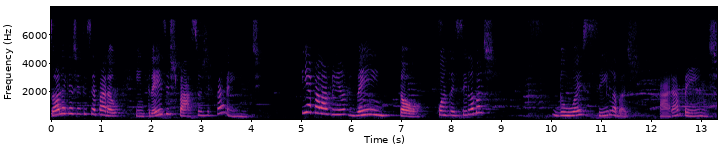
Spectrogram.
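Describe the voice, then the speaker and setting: A Brazilian woman teacher with a Brazilian accent, slowly walking young children through a lesson in a sing-song way. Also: high voice, fairly bright tone, lo-fi sound. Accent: Brazilian Portuguese. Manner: slow, sing-song teacher talk, drawing out words. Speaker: first-grade teacher.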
